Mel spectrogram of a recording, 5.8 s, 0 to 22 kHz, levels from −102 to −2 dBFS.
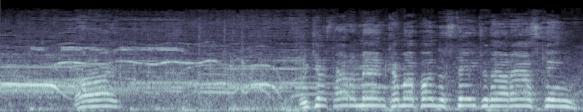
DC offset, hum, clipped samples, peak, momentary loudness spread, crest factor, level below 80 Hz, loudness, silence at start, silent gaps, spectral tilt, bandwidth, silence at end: under 0.1%; none; under 0.1%; -6 dBFS; 7 LU; 16 dB; -46 dBFS; -21 LUFS; 0 s; none; -6 dB/octave; 12 kHz; 0 s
